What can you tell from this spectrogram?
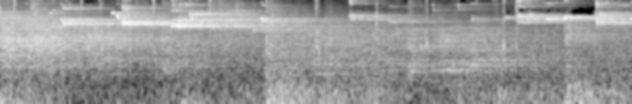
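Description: Indoor basketball game: many short, high squeaks of sneakers on the court, with a few low thuds of the ball bouncing, over background voices.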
